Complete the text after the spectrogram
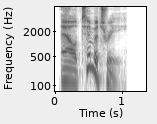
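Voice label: "altimetry", British English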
